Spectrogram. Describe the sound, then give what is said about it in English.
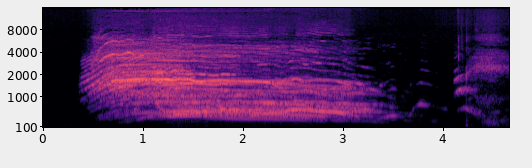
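A wolf, the one Little Red Riding Hood meets on her way in the tale, howls in one long, sustained, wavering cry lasting about three seconds, loud, then trails off into a few brief softer yelps. No one speaks. “On her way, Little Red Riding Hood met a wolf.”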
